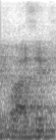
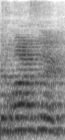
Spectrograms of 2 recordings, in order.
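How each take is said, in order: First: Said in the usual way. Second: "Classic" pitched very high in outrage; exasperated high cry. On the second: Retold or imitated. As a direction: squeal the word "Classic" in protest. The word he had to say.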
